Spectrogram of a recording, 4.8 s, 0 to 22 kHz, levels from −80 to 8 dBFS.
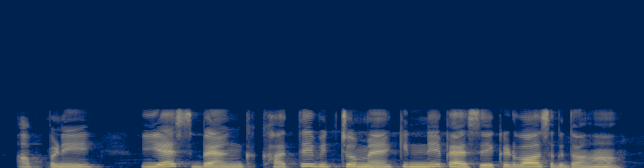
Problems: background conversations at intervals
